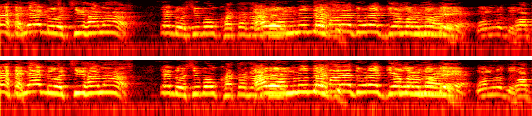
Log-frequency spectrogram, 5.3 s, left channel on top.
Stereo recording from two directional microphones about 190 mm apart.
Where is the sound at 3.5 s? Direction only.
15° right (ahead or behind).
